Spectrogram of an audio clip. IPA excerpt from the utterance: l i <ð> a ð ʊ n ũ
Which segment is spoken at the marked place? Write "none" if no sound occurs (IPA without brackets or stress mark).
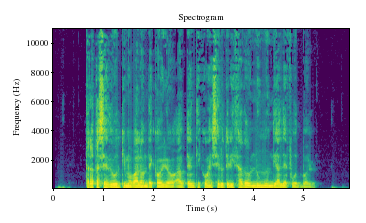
θ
